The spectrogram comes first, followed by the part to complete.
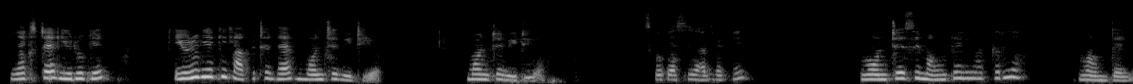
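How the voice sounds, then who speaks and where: A woman's voice: fairly high pitch, mellow, husky, lo-fi sound. A woman teaching an exam-prep lesson, explaining memory tricks and repeating each one several times.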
